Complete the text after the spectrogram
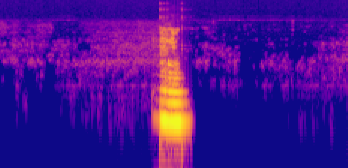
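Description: A young woman makes a short, loud vocal sound close to a microphone.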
